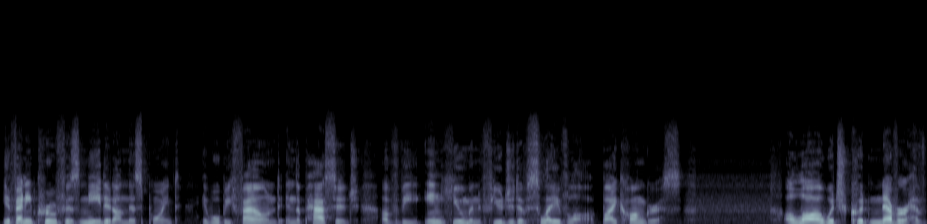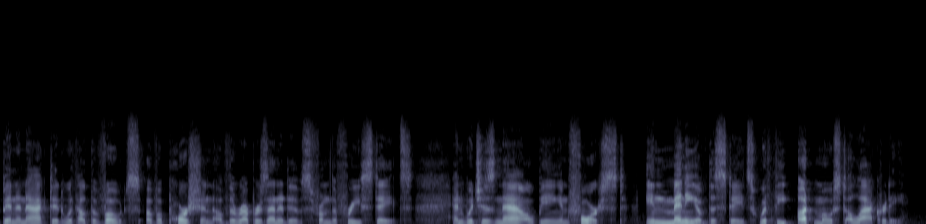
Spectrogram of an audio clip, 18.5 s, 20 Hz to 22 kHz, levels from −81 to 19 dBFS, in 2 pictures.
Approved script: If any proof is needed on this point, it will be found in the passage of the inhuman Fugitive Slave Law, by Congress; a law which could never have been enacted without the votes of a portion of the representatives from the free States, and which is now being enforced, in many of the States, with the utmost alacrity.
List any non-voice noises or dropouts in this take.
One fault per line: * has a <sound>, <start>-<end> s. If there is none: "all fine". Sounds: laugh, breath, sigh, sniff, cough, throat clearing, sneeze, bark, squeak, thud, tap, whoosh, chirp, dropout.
all fine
